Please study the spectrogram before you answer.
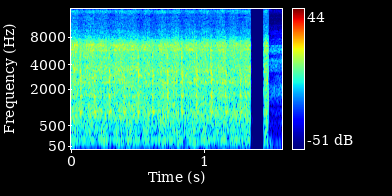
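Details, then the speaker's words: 1999 Ford Expedition 5.4L Triton V8 idling, noise from passenger side toward rear: dull regular clacking keeping pace with engine speed, not metal-on-metal; started days after purchase; source not yet found, to be inspected with camera. "right so that noise if you heard it that's not a metal-on-metal noise it's kind of a dull funky noise which really had me curious"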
